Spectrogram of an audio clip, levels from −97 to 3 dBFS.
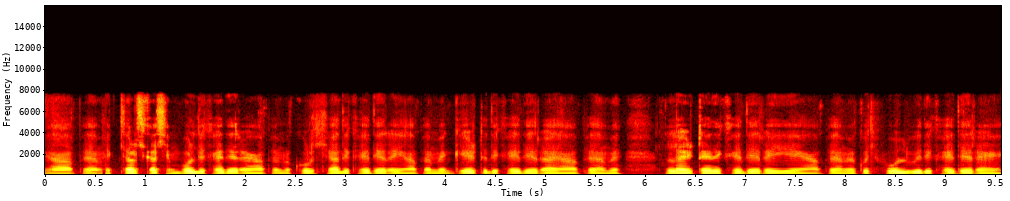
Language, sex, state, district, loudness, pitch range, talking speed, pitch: Hindi, male, Bihar, Kishanganj, -20 LUFS, 100-105 Hz, 275 wpm, 105 Hz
